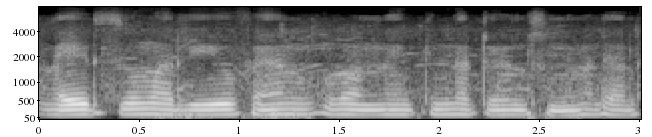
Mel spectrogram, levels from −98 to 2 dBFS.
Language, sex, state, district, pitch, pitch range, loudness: Telugu, male, Andhra Pradesh, Sri Satya Sai, 135 Hz, 130-140 Hz, -18 LUFS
